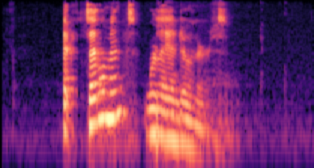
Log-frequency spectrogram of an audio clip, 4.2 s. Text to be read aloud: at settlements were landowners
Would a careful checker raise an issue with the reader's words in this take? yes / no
no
